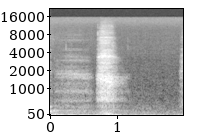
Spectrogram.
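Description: A man drawing one quick breath in through his mouth, close to the microphone, a little over half a second in.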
